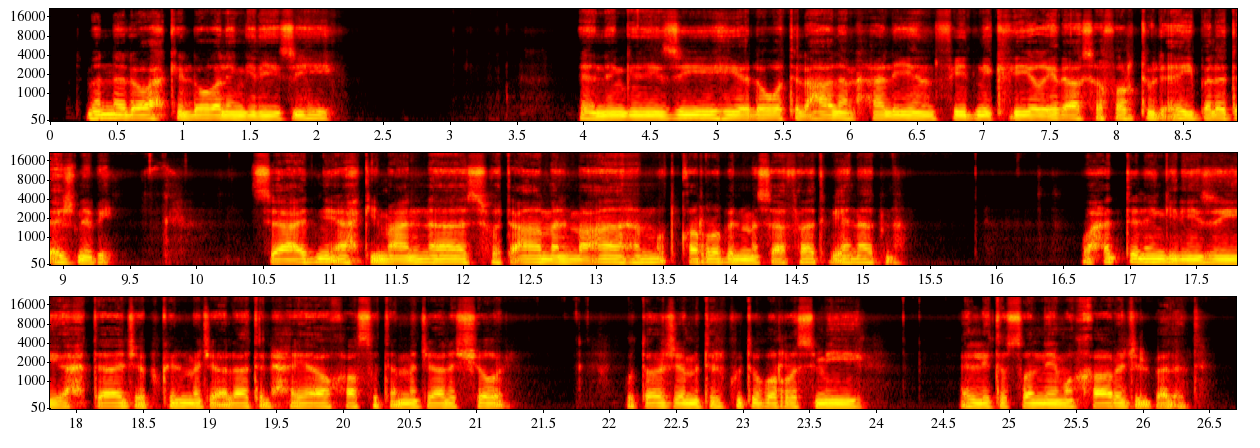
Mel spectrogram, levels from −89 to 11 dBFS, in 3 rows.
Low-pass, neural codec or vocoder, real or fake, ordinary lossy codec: none; vocoder, 48 kHz, 128 mel bands, Vocos; fake; none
